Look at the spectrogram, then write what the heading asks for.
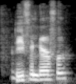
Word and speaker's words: Diefenderfer: Diefenderfer? Is that right? Yeah, that was good. Damn it. Diefenderfer. Just like it's spelled.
